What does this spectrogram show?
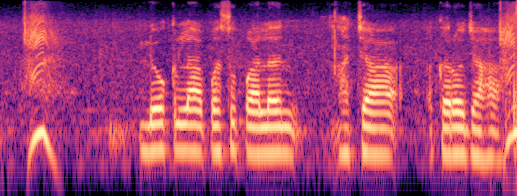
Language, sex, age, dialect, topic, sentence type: Magahi, male, 41-45, Northeastern/Surjapuri, agriculture, question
